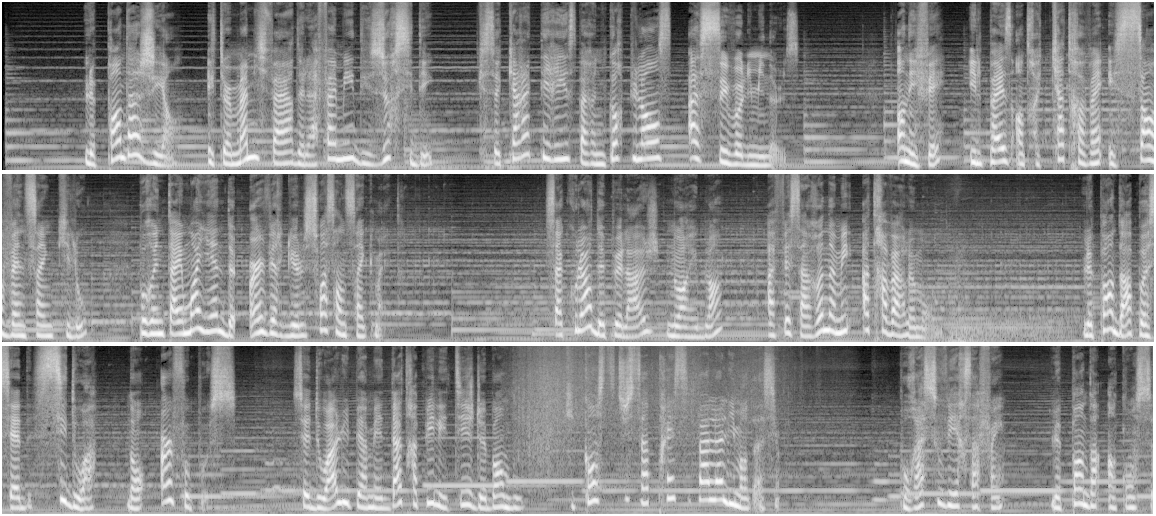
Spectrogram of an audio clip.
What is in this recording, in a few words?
narration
